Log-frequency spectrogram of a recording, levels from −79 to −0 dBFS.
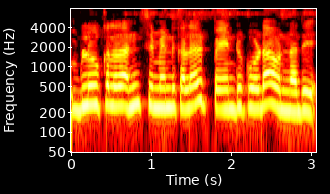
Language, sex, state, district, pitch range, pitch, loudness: Telugu, female, Andhra Pradesh, Annamaya, 225-260 Hz, 240 Hz, -12 LUFS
